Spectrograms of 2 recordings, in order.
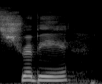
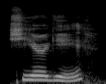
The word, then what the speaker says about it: Shirgi: I've been pronounced shriby. I've been shriggy. I've been shir. I've been shy. My name is sh hi. She and then r g i g. Shogi. My name is shogi.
